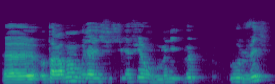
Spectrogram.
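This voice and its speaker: A man's voice: a little high, steady tone, moderate pace, highs cut off. Hesitant man in an echoey room. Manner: hesitant, repetitive, many fillers. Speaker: narrator and police officer. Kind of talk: amateur reenactment of police patrol.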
